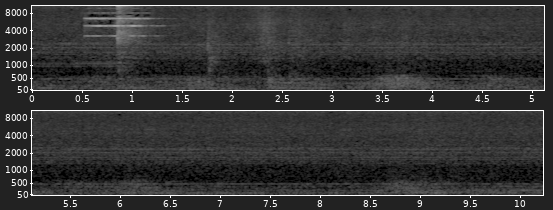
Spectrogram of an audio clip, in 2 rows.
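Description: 1988 Casablanca Zephyr ceiling fan running steadily, a faint even hum with a thin steady tone. About a second in there is a single brief click with a short high ringing tone.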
